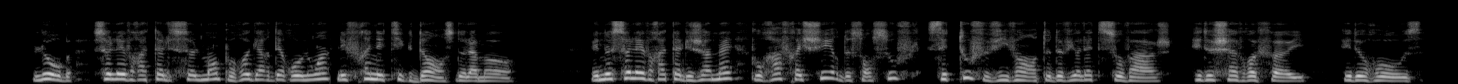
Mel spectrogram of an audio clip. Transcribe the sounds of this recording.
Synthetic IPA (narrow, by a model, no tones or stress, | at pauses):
lob | səlɛvʁat̪ɛlsœlmɑ̃puʁːəɡaʁd̪eʁolwɛ̃lefχɛnet̪ʰikd̪ɑ̃sd̪əlamɔːʁ | enəsəlɛvʁat̪ɛlʒamɛpuʁːafχeʃiʁd̪əsɔ̃suflset̪ufvivɑ̃t̪d̪əvjɔlɛt̪sovaʒ | ed̪əʃɛvʁəfœj | ed̪əʁoz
